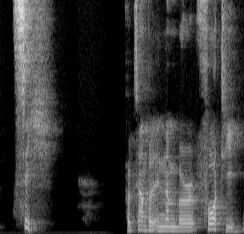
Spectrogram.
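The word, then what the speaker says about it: zig: the end, and please pay attention to my pronunciation, sich.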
